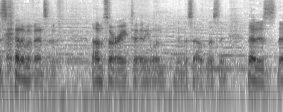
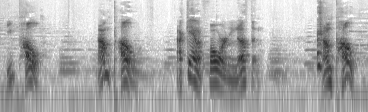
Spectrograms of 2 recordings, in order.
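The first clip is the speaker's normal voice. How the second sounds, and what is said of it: Put-on Southern US accent. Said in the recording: “Here I am again with my Southern accent.”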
